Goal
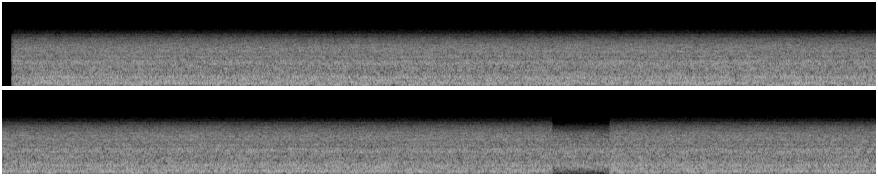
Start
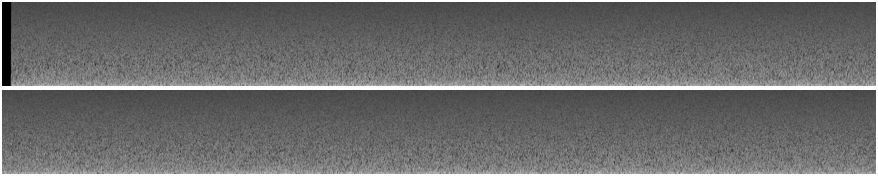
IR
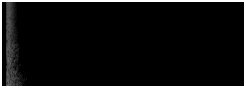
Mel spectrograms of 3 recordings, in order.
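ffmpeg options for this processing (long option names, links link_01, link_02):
-filter_complex "[1:a]atrim=start_sample=2205[link_01];[0:a][link_01]afir=irnorm=-1:irlink=0,highpass=frequency=270:width_type=q:width=0.5412,highpass=frequency=270:width_type=q:width=1.307,lowpass=frequency=3400:width_type=q:width=0.5176,lowpass=frequency=3400:width_type=q:width=0.7071,lowpass=frequency=3400:width_type=q:width=1.932,afreqshift=-160,asettb=1/sr,asplit=3[link_02][link_03][link_04];[link_02]atrim=end=14.244[link_05];[link_03]atrim=start=14.24:end=14.82,asetpts=PTS-STARTPTS,afade=type=in:duration=0.004:curve=qsin,afade=type=out:start_time=0.576:duration=0.004:curve=qsin,acrossover=split=300 2500:gain=0.126 1 0.0794[link_06][link_07][link_08];[link_06][link_07][link_08]amix=inputs=3:normalize=0[link_09];[link_04]atrim=start=14.816[link_10];[link_05][link_09]acrossfade=duration=0.004:curve1=hsin:curve2=qsin[link_11];[link_11][link_10]acrossfade=duration=0.004:curve1=qsin:curve2=hsin"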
